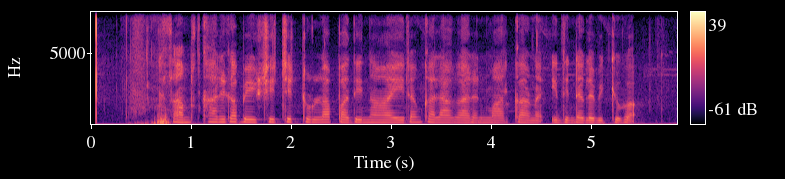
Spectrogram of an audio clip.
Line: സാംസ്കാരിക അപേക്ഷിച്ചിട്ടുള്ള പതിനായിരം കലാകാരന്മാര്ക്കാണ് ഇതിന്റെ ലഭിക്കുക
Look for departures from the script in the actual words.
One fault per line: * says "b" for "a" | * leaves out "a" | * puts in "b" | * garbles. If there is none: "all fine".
all fine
